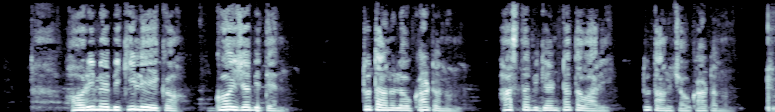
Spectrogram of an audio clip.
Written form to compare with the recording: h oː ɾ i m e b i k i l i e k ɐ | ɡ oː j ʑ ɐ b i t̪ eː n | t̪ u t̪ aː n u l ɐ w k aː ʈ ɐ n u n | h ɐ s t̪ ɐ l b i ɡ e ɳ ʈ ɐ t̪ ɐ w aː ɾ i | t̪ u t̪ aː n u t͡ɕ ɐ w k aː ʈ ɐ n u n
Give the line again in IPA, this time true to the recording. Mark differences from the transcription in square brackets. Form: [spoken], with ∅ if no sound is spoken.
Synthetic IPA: h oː ɾ i m e b i k i l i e k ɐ | ɡ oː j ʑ ɐ b i t̪ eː n | t̪ u t̪ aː n u l ɐ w k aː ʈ ɐ n u n | h ɐ s t̪ ɐ [∅] b i ɡ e ɳ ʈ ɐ t̪ ɐ w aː ɾ i | t̪ u t̪ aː n u t͡ɕ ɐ w k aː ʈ ɐ n u n

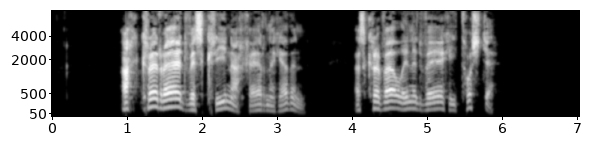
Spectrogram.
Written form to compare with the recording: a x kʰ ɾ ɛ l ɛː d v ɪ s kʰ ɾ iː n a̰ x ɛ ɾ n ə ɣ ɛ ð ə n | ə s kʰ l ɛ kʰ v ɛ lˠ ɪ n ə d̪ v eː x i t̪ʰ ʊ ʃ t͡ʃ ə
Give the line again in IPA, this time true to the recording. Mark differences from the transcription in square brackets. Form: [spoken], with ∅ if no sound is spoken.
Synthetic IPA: a x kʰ ɾ ɛ [ɾ] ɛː d v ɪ s kʰ ɾ iː n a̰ x ɛ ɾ n ə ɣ ɛ ð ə n | ə s kʰ [ɾ] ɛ [∅] v ɛ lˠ ɪ n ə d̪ v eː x i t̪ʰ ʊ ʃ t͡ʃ ə

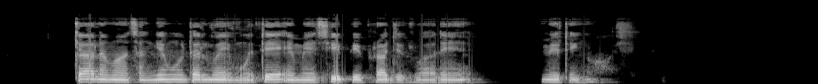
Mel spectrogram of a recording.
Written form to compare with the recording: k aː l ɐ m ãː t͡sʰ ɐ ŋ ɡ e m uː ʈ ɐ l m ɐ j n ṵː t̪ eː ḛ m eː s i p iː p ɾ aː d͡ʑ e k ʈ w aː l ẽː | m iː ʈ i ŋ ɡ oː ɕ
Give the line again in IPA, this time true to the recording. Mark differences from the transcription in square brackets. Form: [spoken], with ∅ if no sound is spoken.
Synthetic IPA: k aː l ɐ m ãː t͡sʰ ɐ ŋ ɡ e m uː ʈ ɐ l m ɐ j [m] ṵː t̪ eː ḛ m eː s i p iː p ɾ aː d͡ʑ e k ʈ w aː l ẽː | m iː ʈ i ŋ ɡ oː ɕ

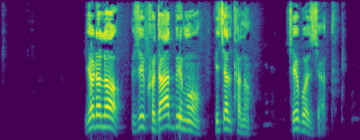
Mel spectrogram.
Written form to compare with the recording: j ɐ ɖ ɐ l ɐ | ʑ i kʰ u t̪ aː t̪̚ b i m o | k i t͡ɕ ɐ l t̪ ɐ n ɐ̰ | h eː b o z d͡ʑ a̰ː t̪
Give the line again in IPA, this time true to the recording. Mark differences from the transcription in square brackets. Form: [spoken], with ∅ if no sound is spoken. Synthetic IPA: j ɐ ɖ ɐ l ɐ | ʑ i kʰ u [d̪] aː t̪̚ b i m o | k i t͡ɕ ɐ l [t̪ʰ] ɐ n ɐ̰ | [ɕ] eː b o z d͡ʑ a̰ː t̪

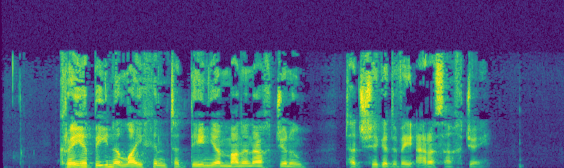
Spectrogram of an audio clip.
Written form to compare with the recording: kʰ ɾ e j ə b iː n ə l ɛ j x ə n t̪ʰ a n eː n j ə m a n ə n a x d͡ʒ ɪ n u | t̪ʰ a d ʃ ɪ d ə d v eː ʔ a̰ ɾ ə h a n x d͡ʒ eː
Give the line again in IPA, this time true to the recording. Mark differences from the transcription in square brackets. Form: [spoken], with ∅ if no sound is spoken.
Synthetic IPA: kʰ ɾ e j ə b iː n ə l [a] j x ə n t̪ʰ a [d] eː n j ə m a n ə n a x d͡ʒ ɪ n u | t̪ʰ a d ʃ ɪ [ɡ] ə d v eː ʔ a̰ ɾ ə [s] a [∅] x d͡ʒ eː

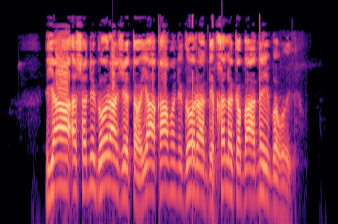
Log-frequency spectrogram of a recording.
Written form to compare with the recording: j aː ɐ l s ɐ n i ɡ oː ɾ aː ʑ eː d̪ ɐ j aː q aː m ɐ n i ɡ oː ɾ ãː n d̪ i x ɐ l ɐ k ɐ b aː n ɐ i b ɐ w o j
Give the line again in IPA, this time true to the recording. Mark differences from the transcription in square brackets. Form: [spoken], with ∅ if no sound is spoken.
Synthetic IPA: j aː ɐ [∅] s ɐ n i ɡ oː ɾ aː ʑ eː [t̪] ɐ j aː q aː m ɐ n i ɡ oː ɾ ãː n d̪ i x ɐ l ɐ k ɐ b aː n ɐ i b ɐ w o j

